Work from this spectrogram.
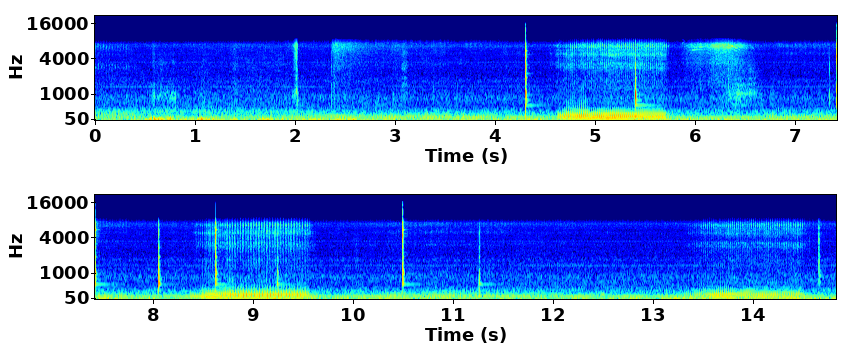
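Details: Asleep, a Shar-Pei puppy gives three rough, buzzing snores at roughly four-second intervals, each a low rattling inhale, with faint sharp clicks scattered through the quiet background.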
